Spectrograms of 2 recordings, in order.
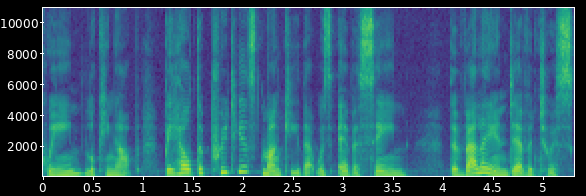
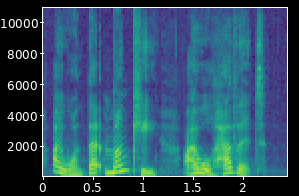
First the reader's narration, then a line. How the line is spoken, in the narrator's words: her son cried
